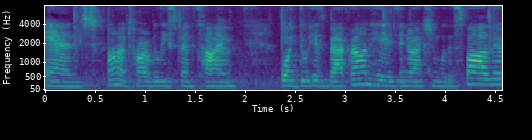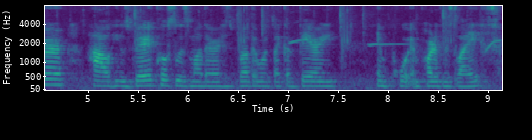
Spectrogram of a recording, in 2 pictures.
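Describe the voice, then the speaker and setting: Over noticeable background noise, the speaker talks in a flat monotone with an American accent. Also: woman, very deep, low pitch for a woman. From born in Benin, raised in US from age seven. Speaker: book YouTuber. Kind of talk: casual vlog talk. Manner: casual, with many fillers and restarts.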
